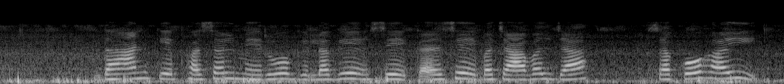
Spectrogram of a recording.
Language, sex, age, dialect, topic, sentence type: Magahi, female, 31-35, Southern, agriculture, question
